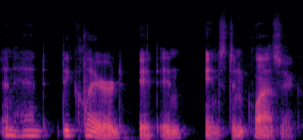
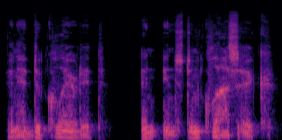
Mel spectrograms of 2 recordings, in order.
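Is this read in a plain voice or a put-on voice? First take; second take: plain; put-on. First: It is read in a plain, ordinary voice. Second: It is read in a different, put-on voice. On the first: The speaker calls it wrong. "I should have done it in the other voice" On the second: The speaker calls it right. "the other voice"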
